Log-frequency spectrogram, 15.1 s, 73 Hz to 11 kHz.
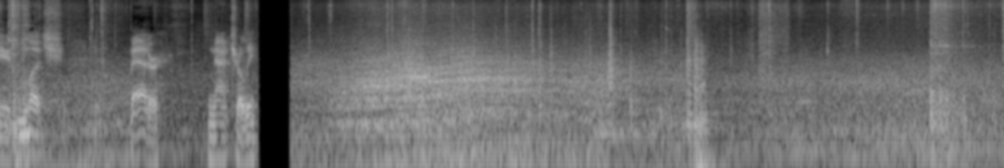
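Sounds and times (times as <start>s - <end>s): vehicle passing: 4.4s - 15.0s.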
